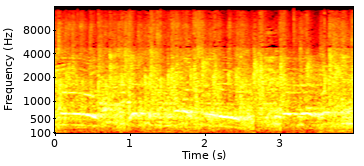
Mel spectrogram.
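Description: A man claps his hands in rhythm.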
